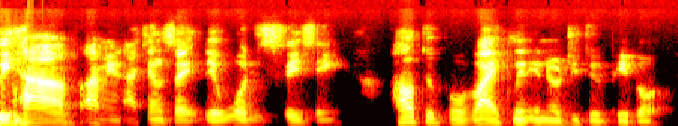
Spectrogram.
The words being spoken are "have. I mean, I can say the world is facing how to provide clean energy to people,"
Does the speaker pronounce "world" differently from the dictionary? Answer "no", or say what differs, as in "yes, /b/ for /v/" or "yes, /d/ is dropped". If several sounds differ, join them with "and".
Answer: yes, /l/ is dropped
